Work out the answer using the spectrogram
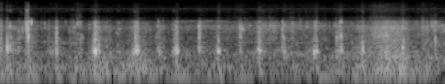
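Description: Close-miked mouth chewing a mouthful of rice with chilli-sambal shrimp, with wet smacking clicks about two to three times a second. Near the end comes a brief rustle of raw lettuce leaves being handled.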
